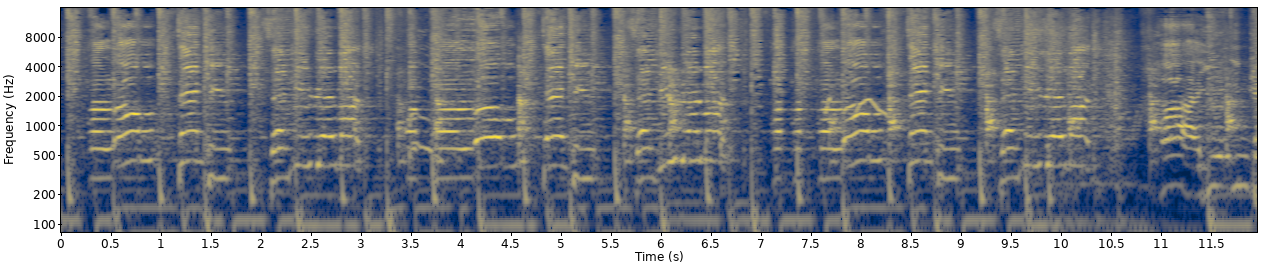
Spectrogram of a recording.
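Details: Upbeat electronic pop music with singing plays loudly throughout, with no animal sound.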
